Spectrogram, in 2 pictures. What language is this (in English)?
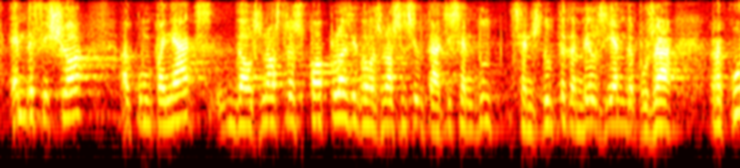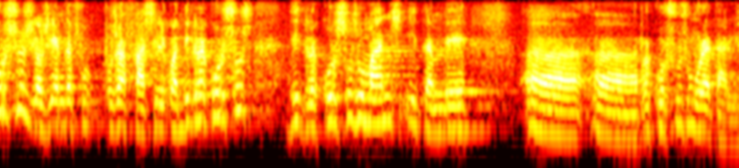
Catalan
